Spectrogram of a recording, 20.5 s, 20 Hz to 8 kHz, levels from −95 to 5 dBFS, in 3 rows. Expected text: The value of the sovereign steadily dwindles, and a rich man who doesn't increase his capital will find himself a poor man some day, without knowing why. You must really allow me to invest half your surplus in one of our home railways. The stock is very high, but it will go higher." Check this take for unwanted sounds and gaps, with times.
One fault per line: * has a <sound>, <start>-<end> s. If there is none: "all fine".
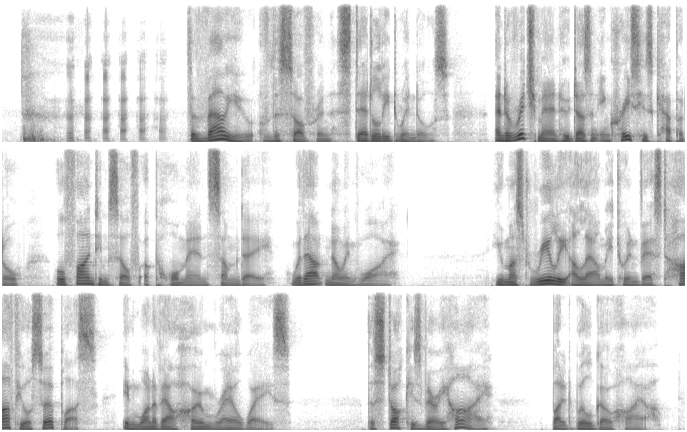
* has a laugh, 0.2-1.7 s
